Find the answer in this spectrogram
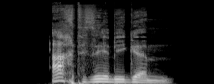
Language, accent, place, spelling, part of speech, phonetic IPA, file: German, Germany, Berlin, achtsilbigem, adjective, [ˈaxtˌzɪlbɪɡəm], De-achtsilbigem.ogg
- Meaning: strong dative masculine/neuter singular of achtsilbig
